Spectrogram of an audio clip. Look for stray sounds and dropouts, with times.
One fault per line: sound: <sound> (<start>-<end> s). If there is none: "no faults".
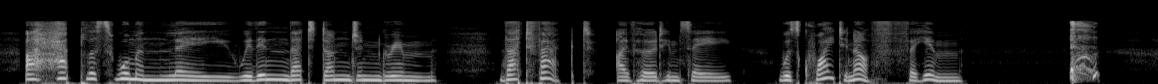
sound: cough (10.7-11.0 s)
